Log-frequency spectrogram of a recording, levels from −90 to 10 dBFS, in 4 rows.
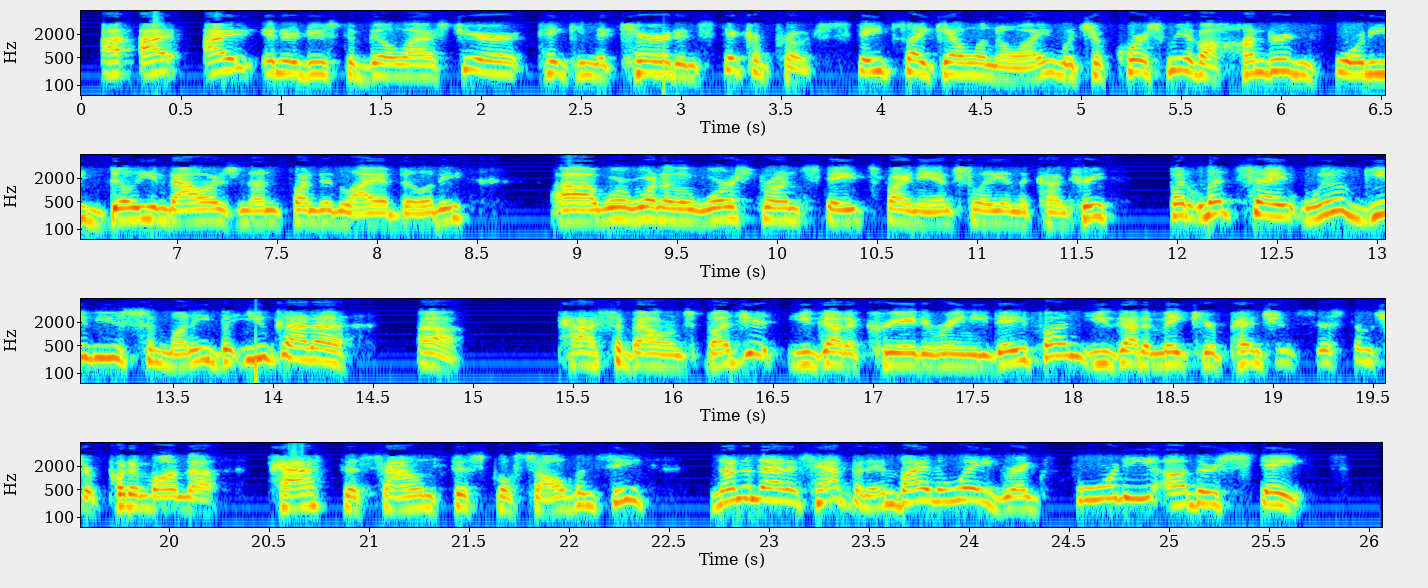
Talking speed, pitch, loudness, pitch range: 215 wpm, 185 Hz, -20 LUFS, 165-220 Hz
